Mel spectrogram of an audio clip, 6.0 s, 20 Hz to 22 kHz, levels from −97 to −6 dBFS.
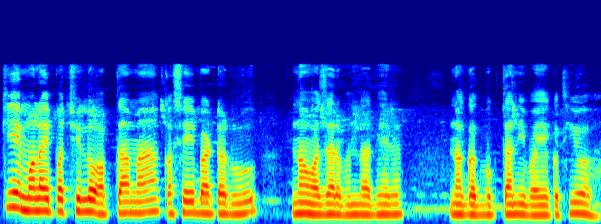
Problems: none marked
